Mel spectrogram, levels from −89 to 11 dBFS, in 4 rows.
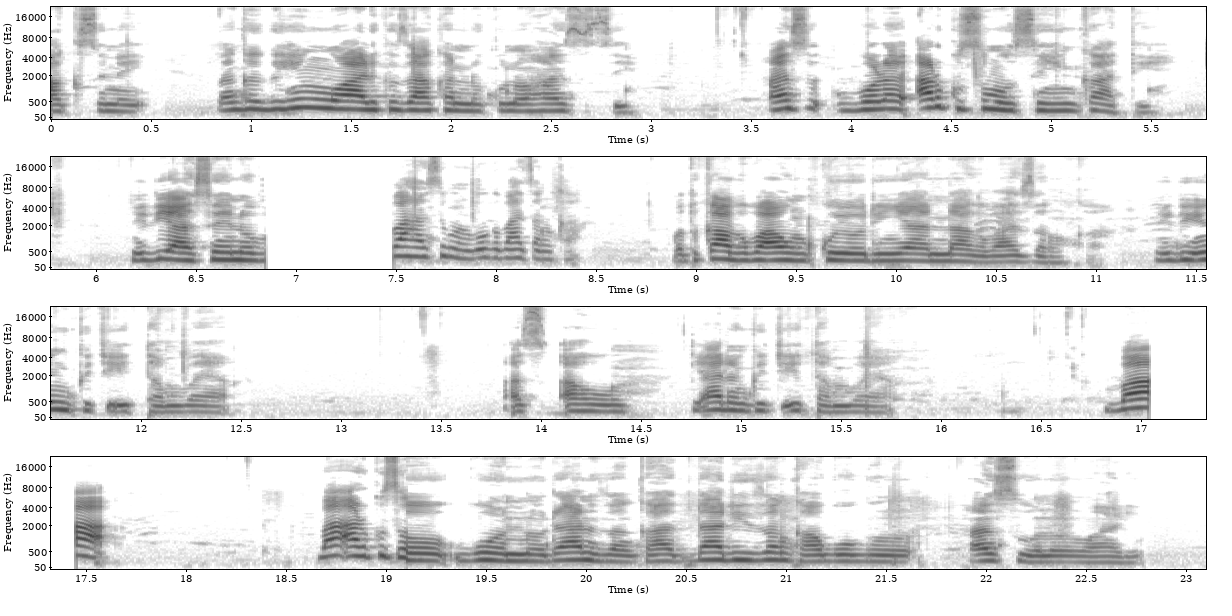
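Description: After "nidi a’sayno", the speech stops dead at 6.84 s. This is a playback stall. The silence lasts 0.64 s, until 7.48 s. The player likely ran short of data or was blocked. From 7.48 s to 8.76 s comes catch-up at higher speed. The backlog is resampled and played 1.5 times faster. Pitch jumps by about seven semitones, then settles. A second playback stall starts at 17.03 s. It is silent for 0.41 s, until 17.45 s. A brief data shortage or blocked thread is the likely cause. Catch-up follows from 17.45 s to 19.10 s. Speed runs at 1.25 times normal. Pitch rises about four semitones before dropping back.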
